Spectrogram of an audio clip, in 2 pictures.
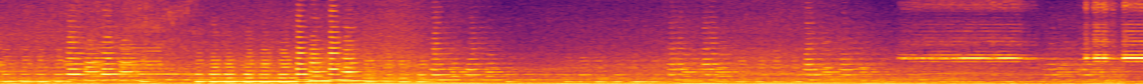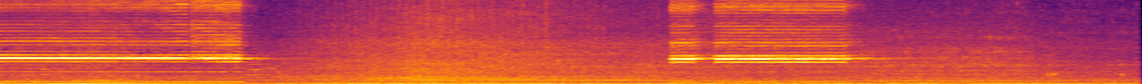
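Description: Small car engines putter and hum as cars drive past.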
